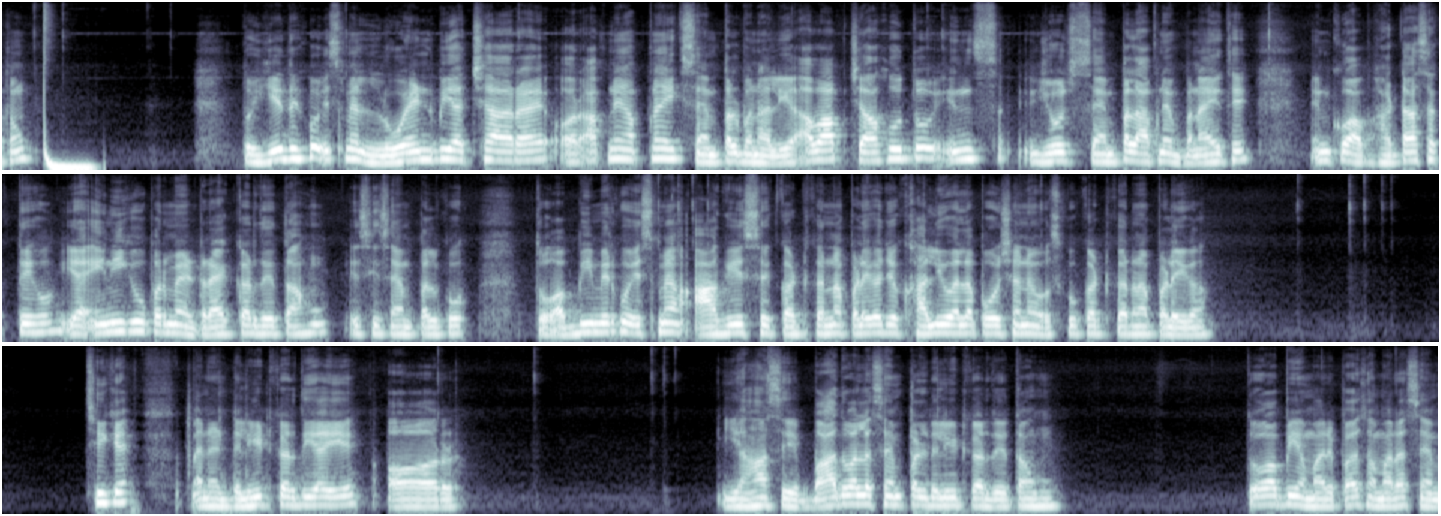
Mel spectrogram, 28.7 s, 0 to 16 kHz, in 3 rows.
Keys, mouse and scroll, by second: 0.9 click, 6.1 click, 11.9 click, 15.3 click, 18.6 click, 22.0 click, 28.4 click.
